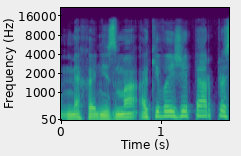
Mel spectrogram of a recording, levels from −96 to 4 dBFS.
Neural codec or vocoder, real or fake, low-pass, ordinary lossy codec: none; real; 14.4 kHz; AAC, 64 kbps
